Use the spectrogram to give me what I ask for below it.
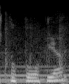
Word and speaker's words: Pokopia: That is how you pronounce it. It is Popia.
